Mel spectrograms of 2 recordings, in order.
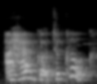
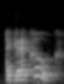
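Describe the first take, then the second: First: It is said carefully with every word full. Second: It is said fast with words run together.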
